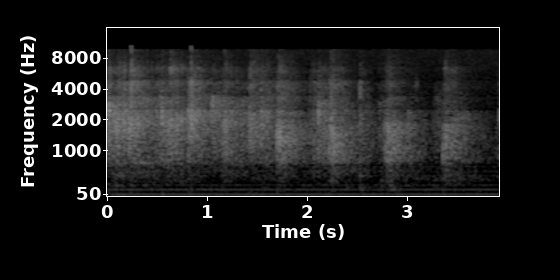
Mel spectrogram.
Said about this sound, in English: Stand to your feet and clap your hands for the Lord.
